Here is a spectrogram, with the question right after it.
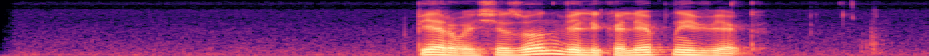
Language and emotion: Russian, neutral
